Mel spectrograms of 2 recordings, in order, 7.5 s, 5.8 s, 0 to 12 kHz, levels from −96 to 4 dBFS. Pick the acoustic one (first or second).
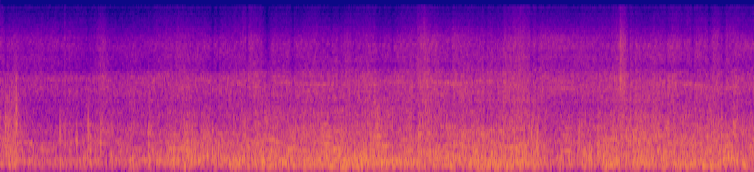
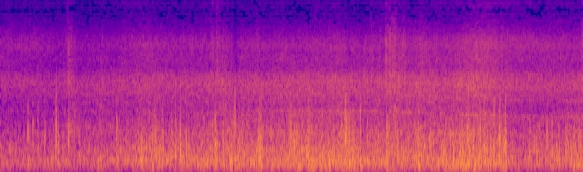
second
